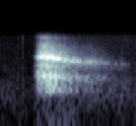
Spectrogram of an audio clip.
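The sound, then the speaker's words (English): A long, breathy exhale during a group grounding exercise of deep breathing. It starts sharply, then fades slowly over about a second and a half, with no talk. “Let's just take some deep breaths in together and exhale.”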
